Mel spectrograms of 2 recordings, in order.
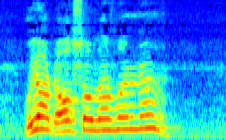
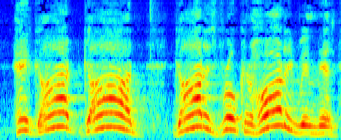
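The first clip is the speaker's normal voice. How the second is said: ordinary delivery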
